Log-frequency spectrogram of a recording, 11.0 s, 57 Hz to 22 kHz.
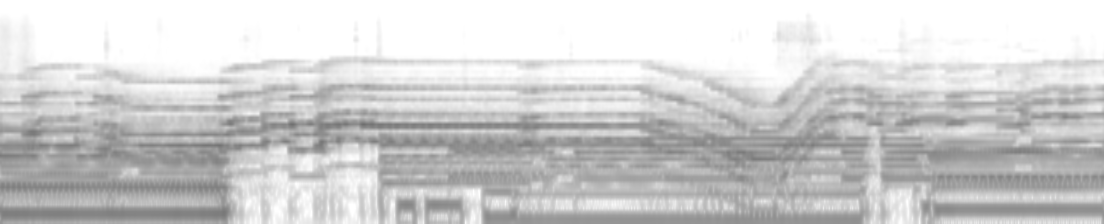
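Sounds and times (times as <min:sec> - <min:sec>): deep organ pedal bass: 0:00.0 - 0:11.0
organ held chords: 0:00.0 - 0:11.0.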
